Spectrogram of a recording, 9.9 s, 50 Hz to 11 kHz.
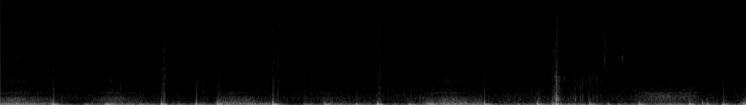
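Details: ASMR recording with breathing and mouth sounds: steady low thumping heartbeat at about 85 beats a minute, with soft breathing and mouth sounds between beats.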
